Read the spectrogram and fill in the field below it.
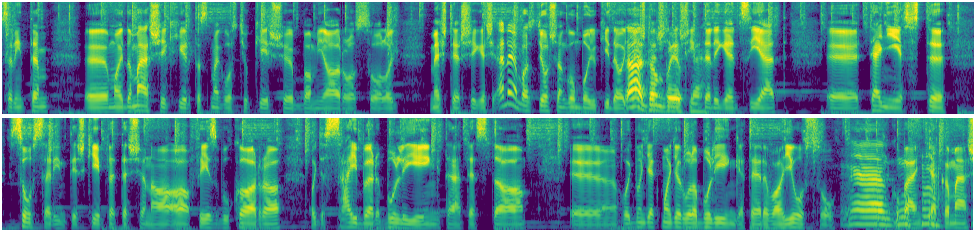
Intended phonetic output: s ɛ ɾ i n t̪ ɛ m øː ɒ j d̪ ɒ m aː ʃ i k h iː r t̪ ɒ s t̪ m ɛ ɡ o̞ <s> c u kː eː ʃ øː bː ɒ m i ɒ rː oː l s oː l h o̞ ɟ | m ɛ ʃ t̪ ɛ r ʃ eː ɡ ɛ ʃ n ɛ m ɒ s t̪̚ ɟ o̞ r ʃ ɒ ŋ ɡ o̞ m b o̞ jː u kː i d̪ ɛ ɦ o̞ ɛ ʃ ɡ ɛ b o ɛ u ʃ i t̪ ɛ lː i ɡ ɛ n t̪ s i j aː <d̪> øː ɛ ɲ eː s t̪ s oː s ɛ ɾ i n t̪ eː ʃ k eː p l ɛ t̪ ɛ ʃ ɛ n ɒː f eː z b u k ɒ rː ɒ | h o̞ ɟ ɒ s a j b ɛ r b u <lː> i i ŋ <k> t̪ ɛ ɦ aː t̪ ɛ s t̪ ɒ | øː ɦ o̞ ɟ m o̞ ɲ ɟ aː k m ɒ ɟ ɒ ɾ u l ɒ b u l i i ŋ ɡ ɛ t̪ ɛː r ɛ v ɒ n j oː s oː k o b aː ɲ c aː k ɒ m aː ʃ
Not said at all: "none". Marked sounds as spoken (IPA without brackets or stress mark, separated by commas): s, t̪, l, ɡ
